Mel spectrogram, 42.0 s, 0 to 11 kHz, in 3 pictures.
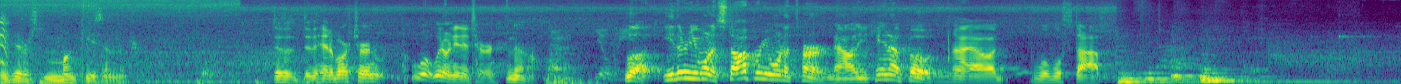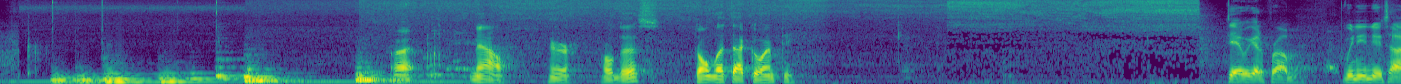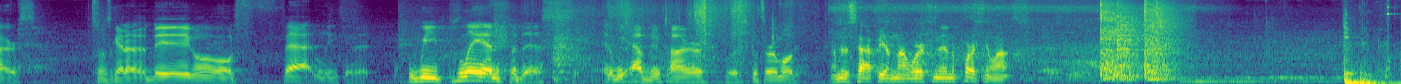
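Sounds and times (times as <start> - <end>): compressed-air brake bleeder hissing: 0.0 - 11.4, 14.2 - 26.0, 36.3 - 40.4.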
